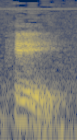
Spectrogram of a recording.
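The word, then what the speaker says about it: פ: 점이 찍힌 것이 발음이 다른게 아니고 어쨌든 그러나 우리가 볼 때는 점이 찍혀 있으면 어 우리 말읍처럼 페이라고 발음을 하시면 되고 역시 마찬가지로 점이 없으면 연하게 발음을 해야죠.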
